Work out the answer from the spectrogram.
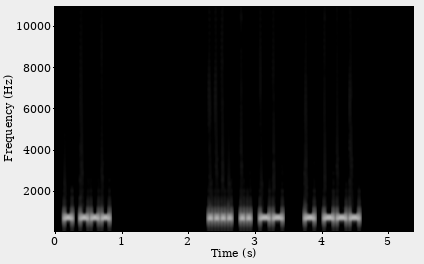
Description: Morse code, heard as a keyed tone, about 30 wpm, 700 Hz. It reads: TO HIM TO
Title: Speed-Racing - Sets of 2 Words 25wpm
